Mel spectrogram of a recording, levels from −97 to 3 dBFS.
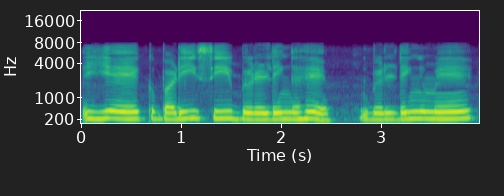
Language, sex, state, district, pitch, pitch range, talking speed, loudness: Hindi, female, Madhya Pradesh, Bhopal, 205 Hz, 195-215 Hz, 120 wpm, -9 LUFS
